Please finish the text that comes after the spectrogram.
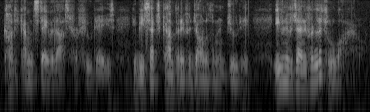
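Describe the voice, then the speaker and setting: A man voicing a kindly, excitable middle-class wife in a children's audiobook, brisk and exclamatory. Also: deep voice, breathy edge, exaggerated voice. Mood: concerned, pleading.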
